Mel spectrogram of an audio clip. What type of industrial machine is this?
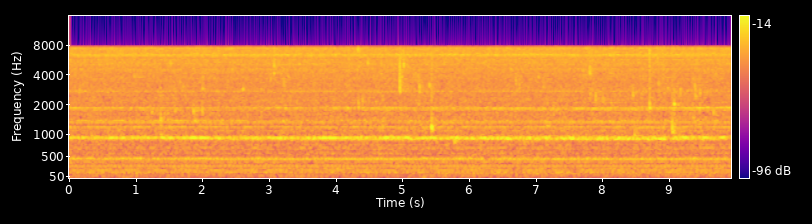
pump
